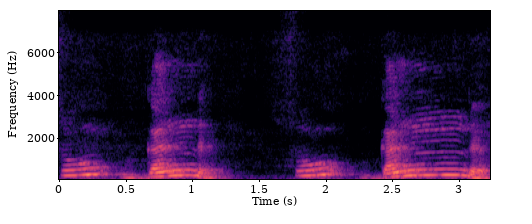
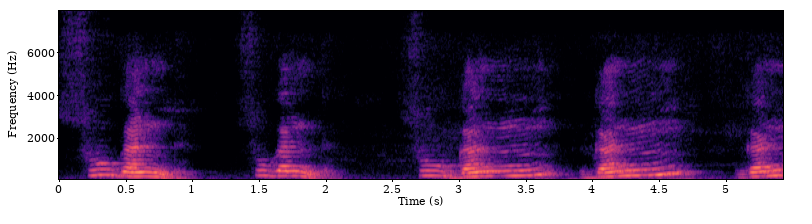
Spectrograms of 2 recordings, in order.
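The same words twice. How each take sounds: First: सुगंध drawn out very slowly, holding the nasal न; slow, deliberate सुगंध through the nose; slow anusvara demo. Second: सुगंध with a humming न before ध, repeated; सुगंध said with the nasal न ringing; anusvara demo. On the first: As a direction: stretch सुगंध, humming the न before ध. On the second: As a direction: close on the nasal न in सुगंध through the nose. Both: Shown as a demonstration. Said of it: "आप गौर कीजिए इसको कई बार बोलने के बाद".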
